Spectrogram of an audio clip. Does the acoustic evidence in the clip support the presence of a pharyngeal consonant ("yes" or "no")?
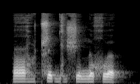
yes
